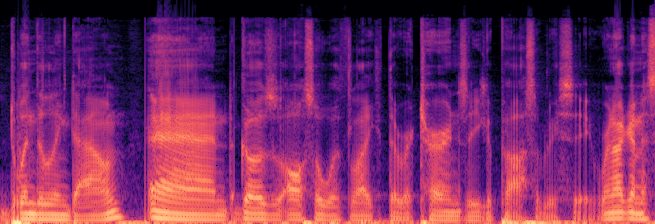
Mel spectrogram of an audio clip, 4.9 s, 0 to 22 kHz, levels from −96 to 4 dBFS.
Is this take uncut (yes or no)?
no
